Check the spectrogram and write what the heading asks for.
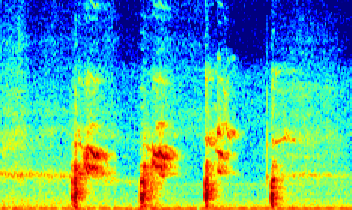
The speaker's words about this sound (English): Coughing. You need to stop coughing.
